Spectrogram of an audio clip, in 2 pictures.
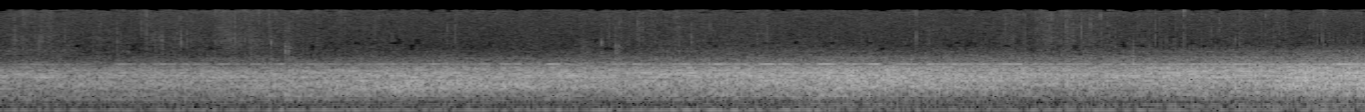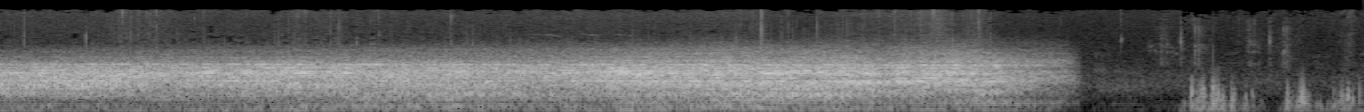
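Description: A jet airliner roars loudly overhead as it climbs, growing louder.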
